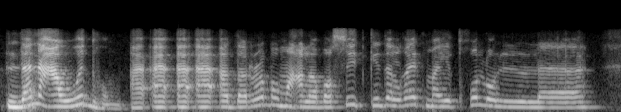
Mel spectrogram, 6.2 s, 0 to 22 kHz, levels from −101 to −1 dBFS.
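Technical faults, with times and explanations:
No technical faults detected.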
